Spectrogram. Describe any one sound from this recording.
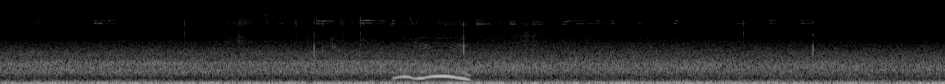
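Dog paws patter and thud across frosty grass outdoors.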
